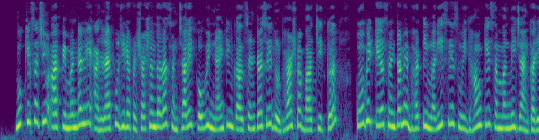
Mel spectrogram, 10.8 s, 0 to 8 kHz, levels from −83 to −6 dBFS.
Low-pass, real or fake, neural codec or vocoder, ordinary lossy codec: none; fake; codec, 16 kHz, 2 kbps, FreqCodec, larger model; none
